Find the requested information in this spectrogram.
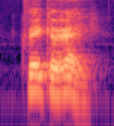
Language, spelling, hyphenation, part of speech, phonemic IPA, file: Dutch, kwekerij, kwe‧ke‧rij, noun, /ˌkʋeː.kəˈrɛi̯/, Nl-kwekerij.ogg
- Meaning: a farm where plants are grown, in particular for saplings, flowers and fruits (including culinary vegetables), often without harvesting the entire plant unless it is used as a sapling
